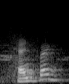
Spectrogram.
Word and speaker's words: handbag: it is handbag, no, it's handbag, handbag, d is silent here।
